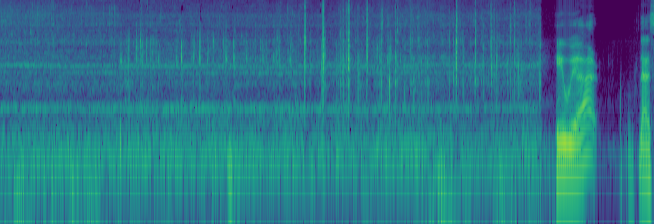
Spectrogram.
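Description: An egg sizzles and crackles in hot oil in a pan.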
